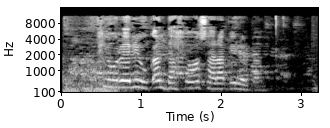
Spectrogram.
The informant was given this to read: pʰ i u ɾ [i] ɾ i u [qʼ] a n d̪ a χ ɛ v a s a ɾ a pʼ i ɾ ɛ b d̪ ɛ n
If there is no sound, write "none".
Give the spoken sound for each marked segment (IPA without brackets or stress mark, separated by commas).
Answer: ɛ, kʼ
